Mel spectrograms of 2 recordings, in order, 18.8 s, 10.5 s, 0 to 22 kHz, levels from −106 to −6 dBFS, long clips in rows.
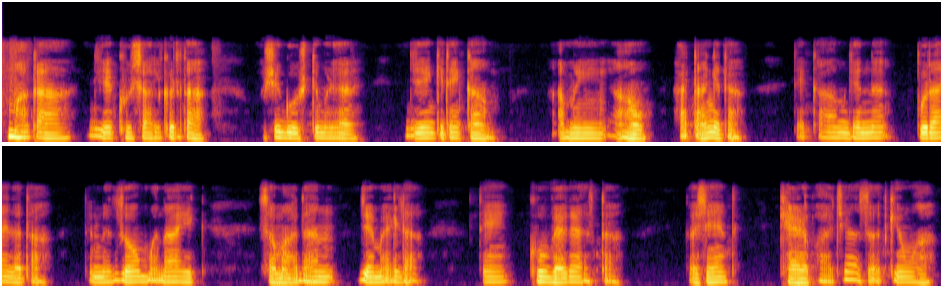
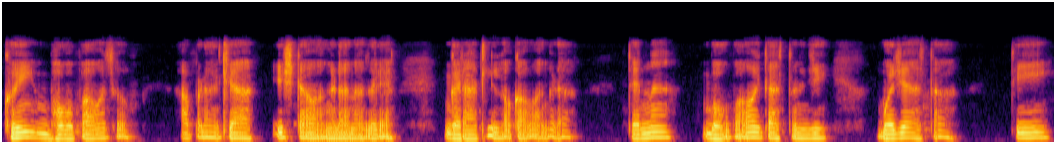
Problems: none marked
